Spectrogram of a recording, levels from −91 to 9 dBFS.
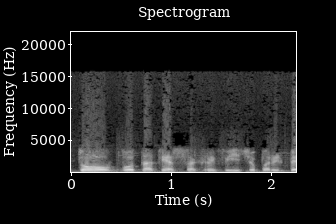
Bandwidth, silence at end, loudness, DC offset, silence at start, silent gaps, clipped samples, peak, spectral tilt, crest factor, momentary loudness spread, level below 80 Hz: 16 kHz; 0 s; -15 LUFS; under 0.1%; 0.1 s; none; under 0.1%; 0 dBFS; -6.5 dB/octave; 14 dB; 11 LU; -56 dBFS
